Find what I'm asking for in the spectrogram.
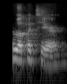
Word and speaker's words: Philopateer: Philopateer, yes.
